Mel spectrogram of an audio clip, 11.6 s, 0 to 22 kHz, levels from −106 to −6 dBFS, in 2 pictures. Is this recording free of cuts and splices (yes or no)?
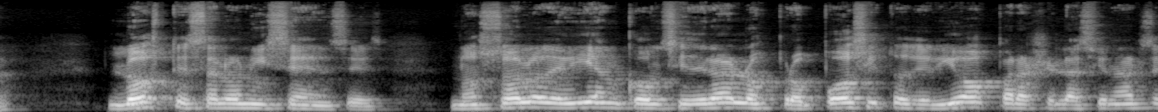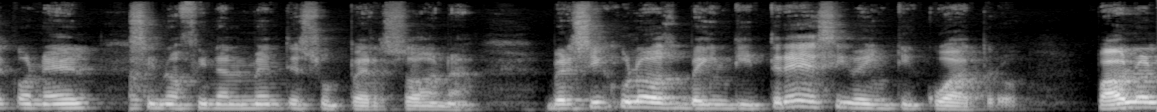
no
